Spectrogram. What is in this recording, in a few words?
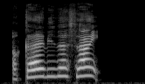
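voice "welcome home" Japanese, bright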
